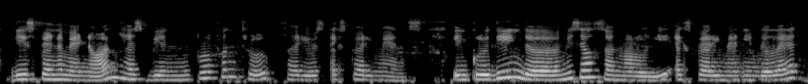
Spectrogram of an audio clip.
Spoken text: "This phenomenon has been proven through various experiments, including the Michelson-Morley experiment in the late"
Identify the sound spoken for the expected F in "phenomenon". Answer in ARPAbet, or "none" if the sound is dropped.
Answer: P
